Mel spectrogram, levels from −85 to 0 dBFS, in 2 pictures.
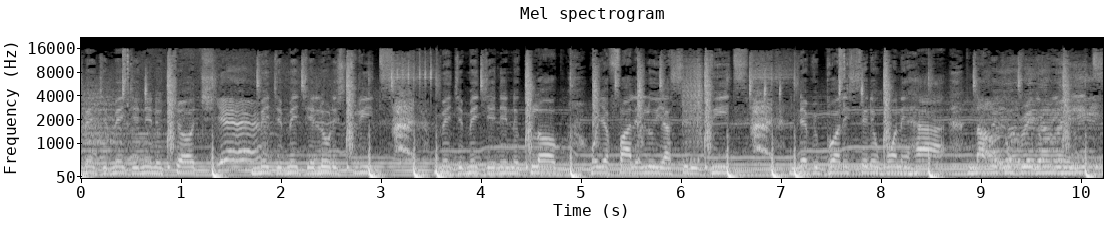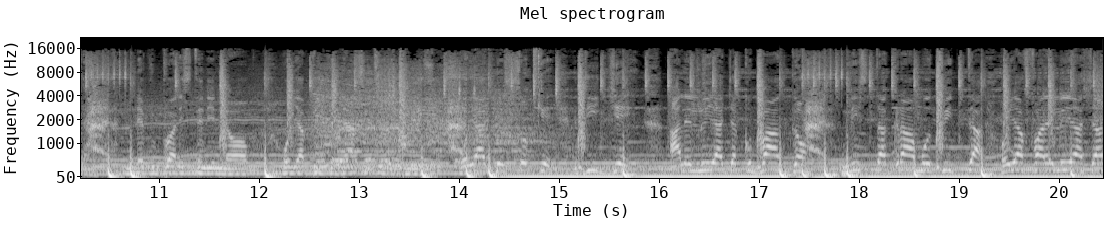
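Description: At 5.27 s there is a repeated buffer: new audio failed to arrive in time, so the last block, about 1.3 ms long and consistent with a 64-sample buffer, played once more. With so short a block, the hard joins come across as a single click, and a millisecond or two of audio is lost.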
